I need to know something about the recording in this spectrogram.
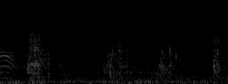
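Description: Near silence, with a few faint footsteps on the paved path.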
